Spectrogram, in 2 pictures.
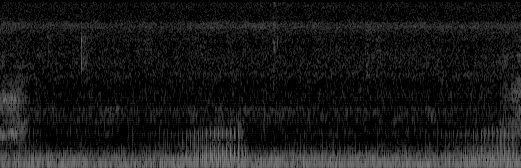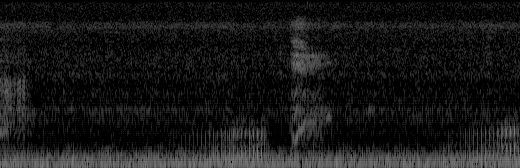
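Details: Pet cat purring in a low, even drone, breath cycles swelling about every three seconds, with faint higher clicks and rustles over the rumble.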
